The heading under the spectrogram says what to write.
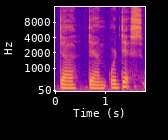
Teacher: This means that words such as the, them, or this are often pronounced with a D sound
